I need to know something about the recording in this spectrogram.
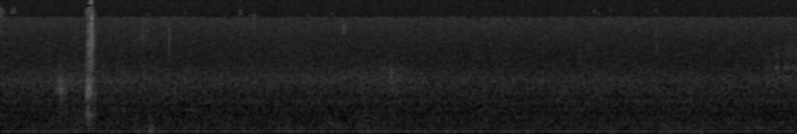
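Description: A small bird pecks softly at wood.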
